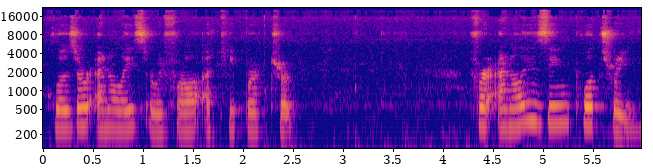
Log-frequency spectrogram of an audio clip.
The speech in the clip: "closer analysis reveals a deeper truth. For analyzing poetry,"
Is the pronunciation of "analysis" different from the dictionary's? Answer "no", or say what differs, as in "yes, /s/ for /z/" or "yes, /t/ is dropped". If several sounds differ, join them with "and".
yes, /n/ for /l/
